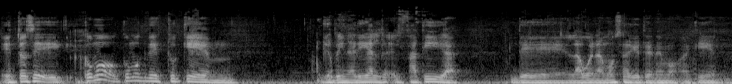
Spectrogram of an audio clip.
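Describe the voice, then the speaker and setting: Very deep, low male voice at a fairly slow pace, very wide pitch swings yet very even loudness, with audible room echo and noticeable background noise. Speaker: talk show host. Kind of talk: casual chat.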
